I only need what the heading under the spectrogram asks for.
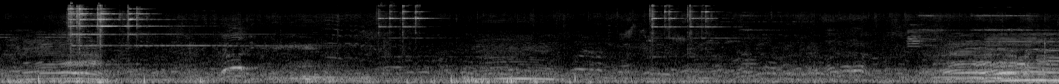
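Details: Cattle brought to Horgoj cattle market in 2025, restless and jumpy from fear of the new surroundings and crowd; several low moaning moos, with a man talking, bells ringing and market chatter around.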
